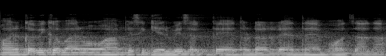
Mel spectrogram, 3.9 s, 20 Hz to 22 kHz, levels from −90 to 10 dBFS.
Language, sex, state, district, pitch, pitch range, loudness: Hindi, male, Bihar, Araria, 120 Hz, 120-130 Hz, -23 LUFS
